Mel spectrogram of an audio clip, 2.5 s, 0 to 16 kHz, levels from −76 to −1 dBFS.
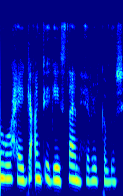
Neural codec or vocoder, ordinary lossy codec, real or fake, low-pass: codec, 24 kHz, 0.9 kbps, WavTokenizer, small release; none; fake; 10.8 kHz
